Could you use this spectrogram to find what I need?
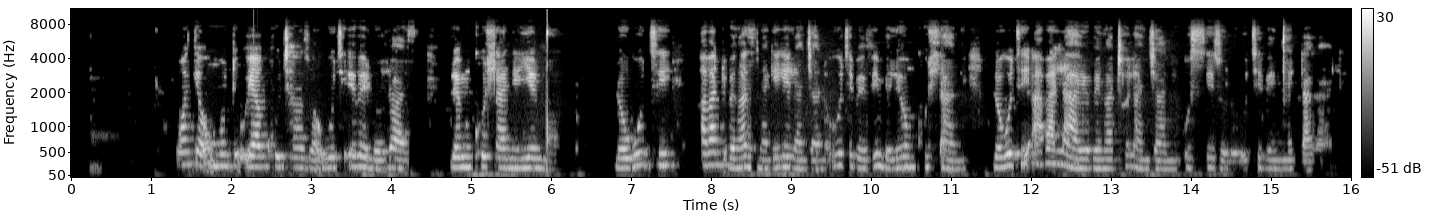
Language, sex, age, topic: North Ndebele, female, 18-24, health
